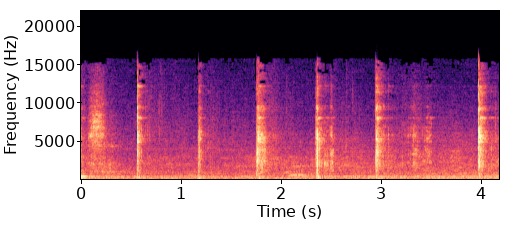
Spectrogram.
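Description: Metal hand hoe chopping into hard clay soil: about seven evenly spaced strikes, a little more than half a second apart.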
